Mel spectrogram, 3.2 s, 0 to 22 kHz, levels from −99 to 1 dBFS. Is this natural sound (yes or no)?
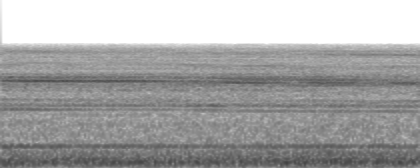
no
